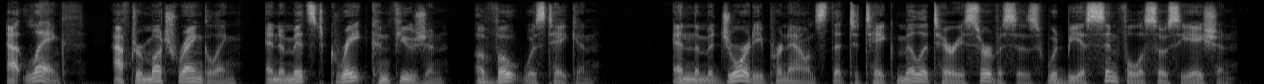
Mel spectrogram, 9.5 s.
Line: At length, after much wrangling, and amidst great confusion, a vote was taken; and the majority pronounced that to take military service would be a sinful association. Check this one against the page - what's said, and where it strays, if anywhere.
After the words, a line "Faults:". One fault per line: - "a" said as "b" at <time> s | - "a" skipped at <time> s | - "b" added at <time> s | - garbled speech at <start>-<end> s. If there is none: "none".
At length, after much wrangling, and amidst great confusion, a vote was taken; and the majority pronounced that to take military services would be a sinful association.
Faults:
- "service" said as "services" at 7.2 s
